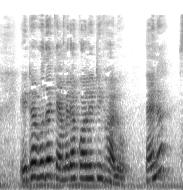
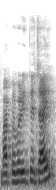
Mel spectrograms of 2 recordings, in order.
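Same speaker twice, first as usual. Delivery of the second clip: ordinary delivery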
